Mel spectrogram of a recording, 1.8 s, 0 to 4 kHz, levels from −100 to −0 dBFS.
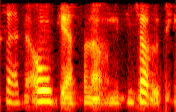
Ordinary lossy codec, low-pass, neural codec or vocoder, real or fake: AAC, 24 kbps; 3.6 kHz; none; real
